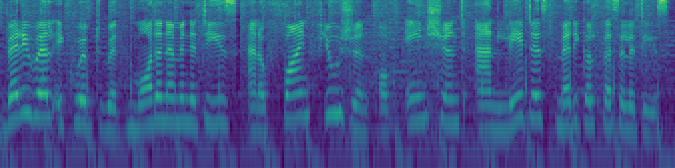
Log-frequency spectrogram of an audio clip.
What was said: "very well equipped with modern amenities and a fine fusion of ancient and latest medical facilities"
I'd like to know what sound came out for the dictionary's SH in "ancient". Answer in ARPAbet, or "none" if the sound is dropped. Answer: SH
